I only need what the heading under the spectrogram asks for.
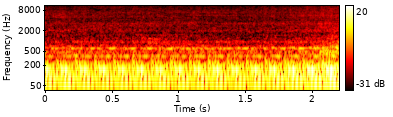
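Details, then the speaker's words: Nissan B14 four-cylinder with rough idle; customer already replaced injector rail and spark plugs and serviced distributor. Uneven, lumpy idle with stumbling exhaust pulse; cylinder 2 dead, scope shows no signal to injector 2, traced to failed ECU injector driver. "As you could see, you could probably see that it have a misfire going on, right?"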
